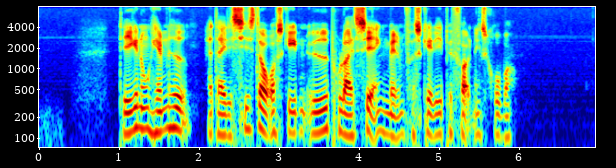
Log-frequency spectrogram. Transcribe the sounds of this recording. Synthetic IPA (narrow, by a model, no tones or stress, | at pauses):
d̥e̝æɐe̝ɡ̥əno̝ːn̩ɦemlihe̝ð̞̰ˠæd̥ɑ̈id̥isisd̥əɒ̰ːsɡ̥e̝̰ːd̥e̝nʔøːðˠəpʰo̝lɑ̈ʁise̝̰ɐ̰e̝ŋmel̰m̩fɒ̽sɡ̥el̰iəb̥e̝fɒ̽lɡ̥̚ne̝ŋsɡ̥ʁub̥ɐ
